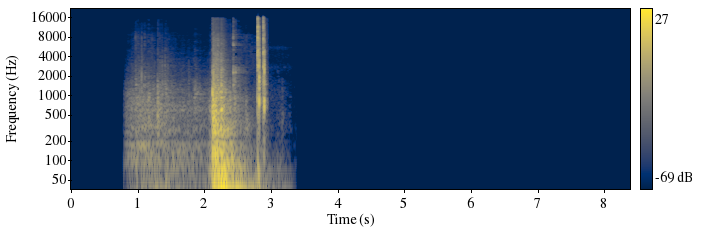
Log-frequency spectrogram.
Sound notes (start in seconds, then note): 2.8 clicking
